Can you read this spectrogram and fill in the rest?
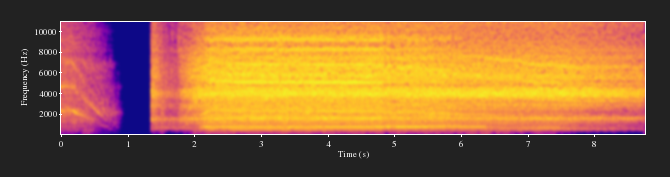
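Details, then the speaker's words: Maxflow DDM pressure washer on 20 amp setting at full dial with 1.1 nozzle, with or without foam cannon bottle: loud steady spray hiss with a clear high whine throughout; unexplained noise, nothing loose, stops when dial turned down about halfway. "Or you run it on the 20 amp, you're going to need to turn the dial down about halfway. That's when that noise stops. I don't know what that noise is."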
